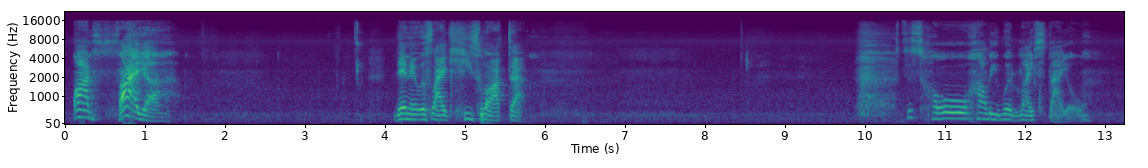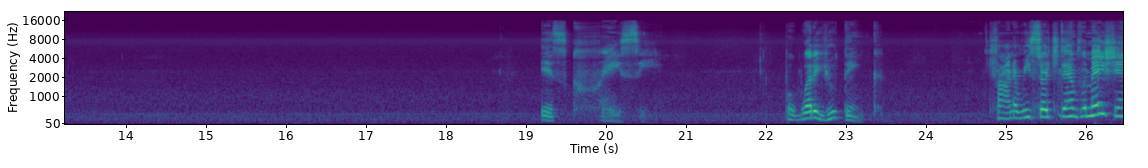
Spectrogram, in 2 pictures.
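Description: A woman speaks close to the microphone in short, emotional bursts with long pauses.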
